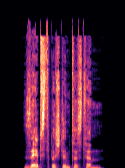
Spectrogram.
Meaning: strong dative masculine/neuter singular superlative degree of selbstbestimmt
- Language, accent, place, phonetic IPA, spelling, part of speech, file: German, Germany, Berlin, [ˈzɛlpstbəˌʃtɪmtəstəm], selbstbestimmtestem, adjective, De-selbstbestimmtestem.ogg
